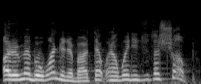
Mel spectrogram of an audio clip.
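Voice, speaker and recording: A man's voice: sits high, lively intonation, very fast, a little mellow, highs cut off. An actor playing a nervous, defensive working-class young man, in vintage radio drama style. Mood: earnest. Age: young adult. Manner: hesitant, ungrammatical, protesting. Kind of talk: Golden Age radio drama acting.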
